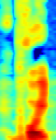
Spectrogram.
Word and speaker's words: Hoyt: Do you think, like, they're letting people like Hoyt, by the way, if you forget his name, rhymes with exploit.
